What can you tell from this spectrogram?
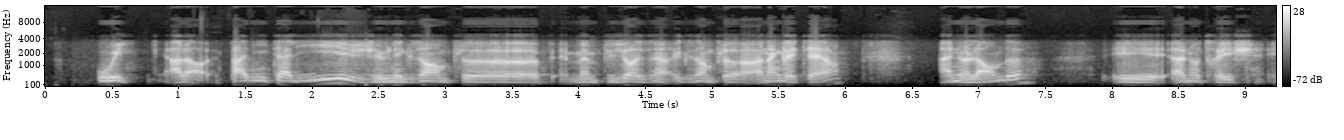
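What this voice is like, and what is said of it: Italian accent speaking French. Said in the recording (French): “on l'entend par votre bel accent, italien”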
